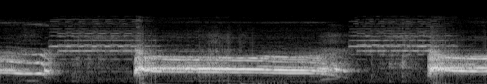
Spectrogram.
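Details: French Bulldog howling at a ringing phone: one long, steady, tonal howl held about two seconds with rich harmonics, flanked by a shorter howl before and the start of another after.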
